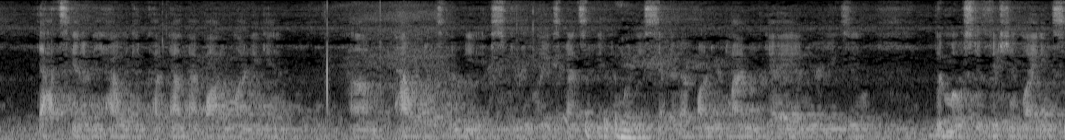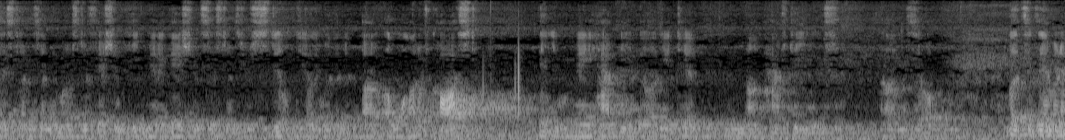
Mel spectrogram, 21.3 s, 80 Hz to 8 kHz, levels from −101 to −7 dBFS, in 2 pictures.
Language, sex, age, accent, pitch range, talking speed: English, male, 30-49, American, 80-90 Hz, 200 wpm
